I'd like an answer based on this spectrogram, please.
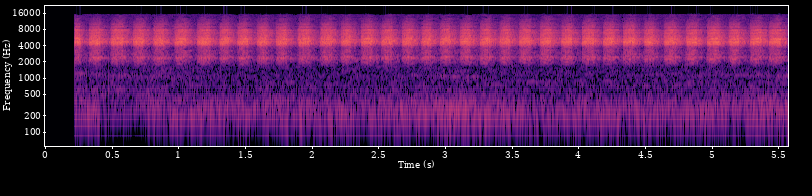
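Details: Crickets at Haut-de-Cagnes in 2013, a steady high-pitched chorus of rhythmic pulses repeating about three times per second, even and unbroken, with a faint low rumble beneath.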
